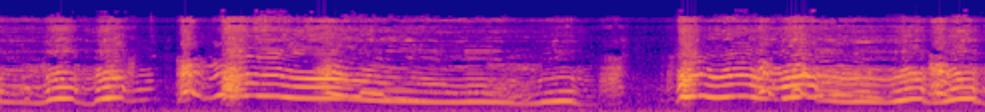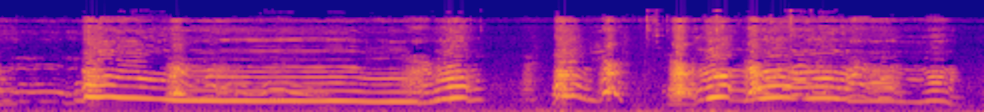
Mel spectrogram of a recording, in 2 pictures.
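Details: Stubborn Alaskan Malamute Tonka argues in a car, hating his seatbelt: a series of long wavering howls and whining yowls, each held one to three seconds, separated by brief gaps, with yelping breaks.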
